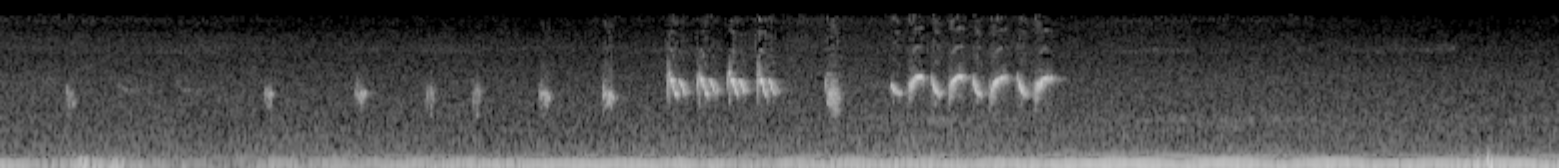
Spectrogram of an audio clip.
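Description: A small bird sings in short single chirps about twice a second, then breaks into a quick trill and a run of looping, rising-and-falling notes. Beneath it a light aircraft's engine drones steadily and grows slightly louder.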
